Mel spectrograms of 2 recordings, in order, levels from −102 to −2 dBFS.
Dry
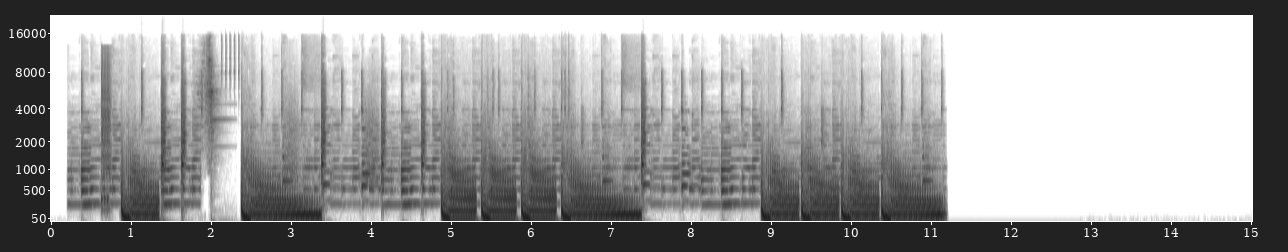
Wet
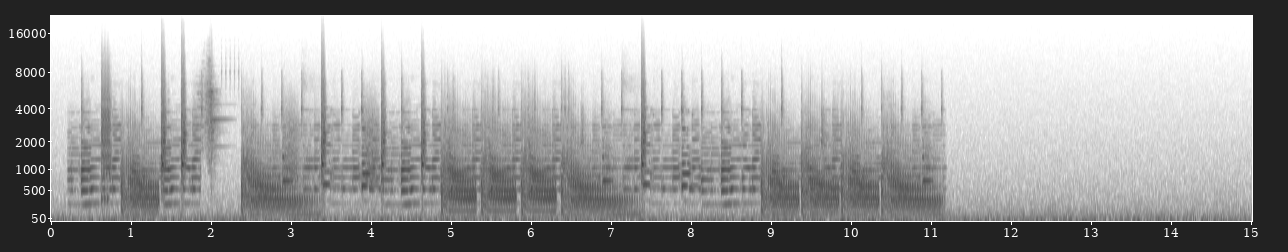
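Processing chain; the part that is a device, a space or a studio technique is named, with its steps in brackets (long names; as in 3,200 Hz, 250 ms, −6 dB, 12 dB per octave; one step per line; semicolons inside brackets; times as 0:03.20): aircraft cabin announcement (band-pass filter 450–3,100 Hz; soft clipping −25 dBFS, distortion −12 dB; brown noise bed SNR 14 dB)
level −3.5 dB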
